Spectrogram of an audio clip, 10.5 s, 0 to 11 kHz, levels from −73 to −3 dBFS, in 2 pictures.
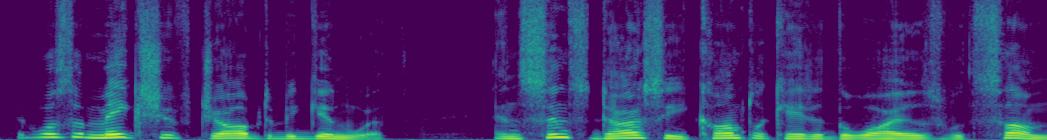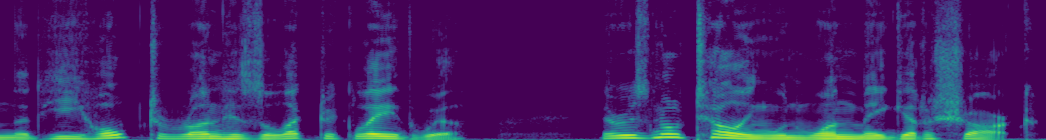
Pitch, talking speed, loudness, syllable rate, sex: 160 Hz, 200 wpm, -17 LUFS, 5.5 syllables/s, male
